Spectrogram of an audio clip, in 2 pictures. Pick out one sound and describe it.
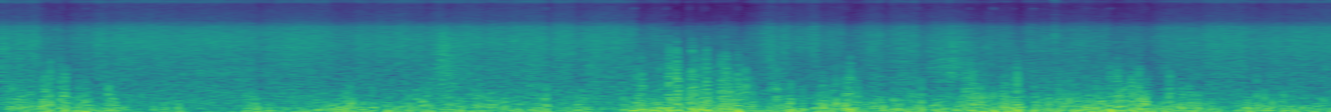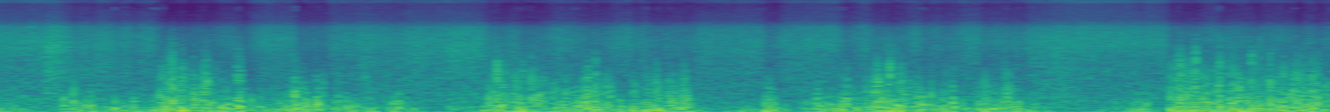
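A fierce storm wind roars and gusts outdoors, buffeting the microphone.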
